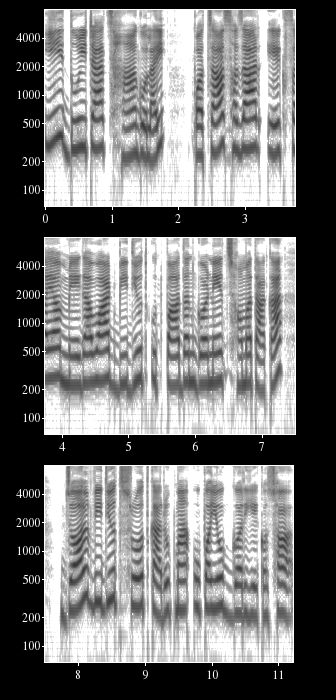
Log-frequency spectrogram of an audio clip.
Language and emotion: Nepali, neutral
